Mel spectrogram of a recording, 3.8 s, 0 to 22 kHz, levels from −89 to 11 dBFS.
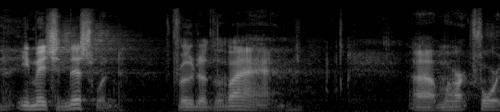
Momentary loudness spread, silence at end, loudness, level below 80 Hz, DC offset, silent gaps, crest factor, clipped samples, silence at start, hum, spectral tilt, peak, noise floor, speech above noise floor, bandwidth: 20 LU; 0 s; -33 LUFS; -86 dBFS; under 0.1%; none; 28 dB; under 0.1%; 0 s; none; 0.5 dB/octave; -10 dBFS; -61 dBFS; 25 dB; 16 kHz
